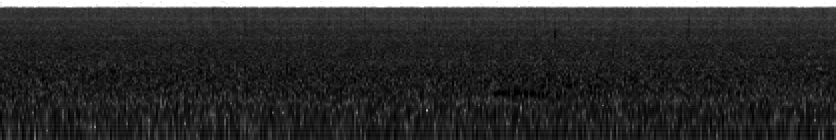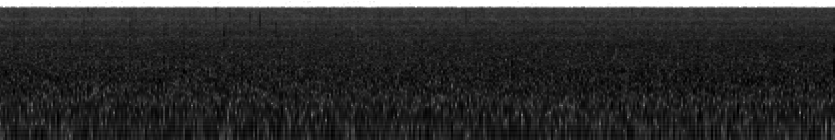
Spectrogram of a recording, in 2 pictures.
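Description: Rain falling onto floodwater that is running across a road: a steady, even hiss of water.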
